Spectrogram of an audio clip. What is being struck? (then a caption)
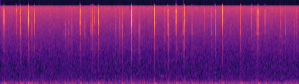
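Bamboo phone stand. Long almond-shaped nude nails tap and scratch the surface of a small, flat, rectangular solid bamboo phone stand with a slot, lying on a purple blanket. Quick, dry, bright clicks and scratchy ticks patter irregularly over a soft low rumble, each dying away almost instantly.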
